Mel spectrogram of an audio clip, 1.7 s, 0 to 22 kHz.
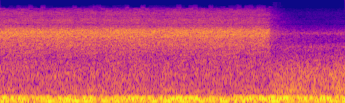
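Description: A Gunman Edition Pro Light T21.3 spray gun blows a loud, steady hiss of air, which cuts off sharply near the end while a low compressor-like rumble continues underneath.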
